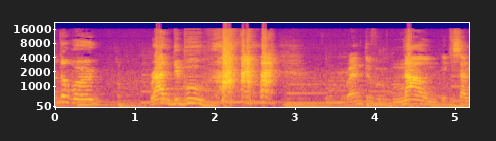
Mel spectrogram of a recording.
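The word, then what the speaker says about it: rendezvous: b o u s randevu randevu pronunciation niya randevu to an aoun ganon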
